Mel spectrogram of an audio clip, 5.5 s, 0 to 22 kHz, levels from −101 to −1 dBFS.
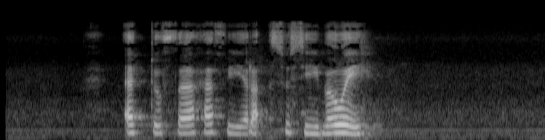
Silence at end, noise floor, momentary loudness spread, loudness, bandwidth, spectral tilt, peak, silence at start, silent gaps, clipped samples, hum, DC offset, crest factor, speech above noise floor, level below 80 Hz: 1.75 s; -69 dBFS; 11 LU; -33 LUFS; 11.5 kHz; -3.5 dB/octave; -16 dBFS; 1.25 s; none; under 0.1%; none; under 0.1%; 20 dB; 36 dB; -74 dBFS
